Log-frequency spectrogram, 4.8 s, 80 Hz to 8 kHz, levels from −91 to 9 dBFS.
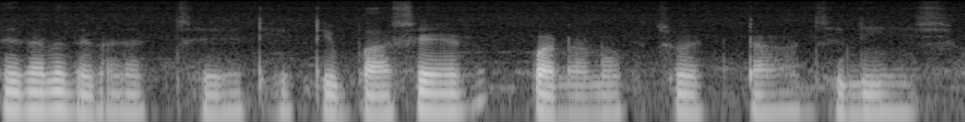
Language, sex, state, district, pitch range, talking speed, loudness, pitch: Bengali, male, Tripura, Unakoti, 115-125 Hz, 125 wpm, -22 LUFS, 115 Hz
